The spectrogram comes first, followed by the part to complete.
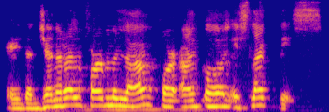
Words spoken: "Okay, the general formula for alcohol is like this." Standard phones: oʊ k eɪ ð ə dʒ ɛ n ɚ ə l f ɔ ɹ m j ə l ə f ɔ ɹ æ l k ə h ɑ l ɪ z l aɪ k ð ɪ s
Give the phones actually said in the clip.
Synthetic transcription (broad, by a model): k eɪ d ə dʒ ɛ n ɚ ə l f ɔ ɹ m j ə l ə f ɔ ɹ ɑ l k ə h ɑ l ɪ s l aɪ k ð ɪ s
